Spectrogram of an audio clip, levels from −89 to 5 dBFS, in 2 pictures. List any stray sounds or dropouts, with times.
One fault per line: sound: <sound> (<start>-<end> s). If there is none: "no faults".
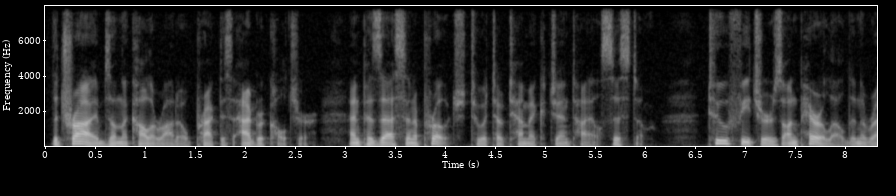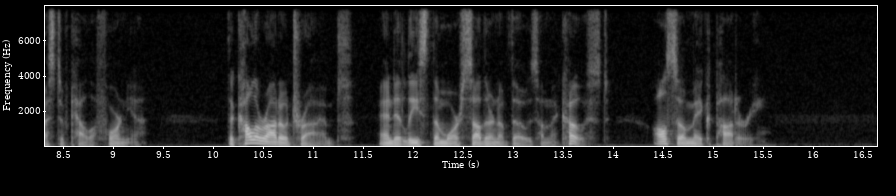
no faults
